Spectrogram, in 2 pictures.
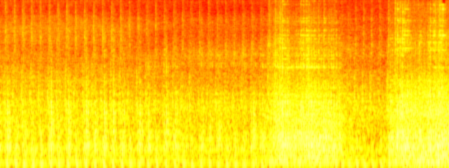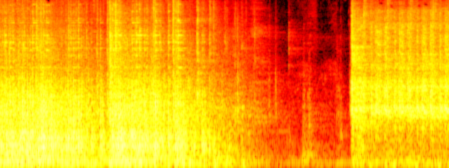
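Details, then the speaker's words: Polaris Ranger side-by-side after drying water from intake, air filter saturated; revs up and settles back, briefly dips nearly silent then picks up, otherwise steady even run while warming to operating temperature; normal running. "I'm just going to let this thing sit here and idle for a few minutes make sure to see if there's anything that like wet let it dry itself out let the engine actually get to operating temperature"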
